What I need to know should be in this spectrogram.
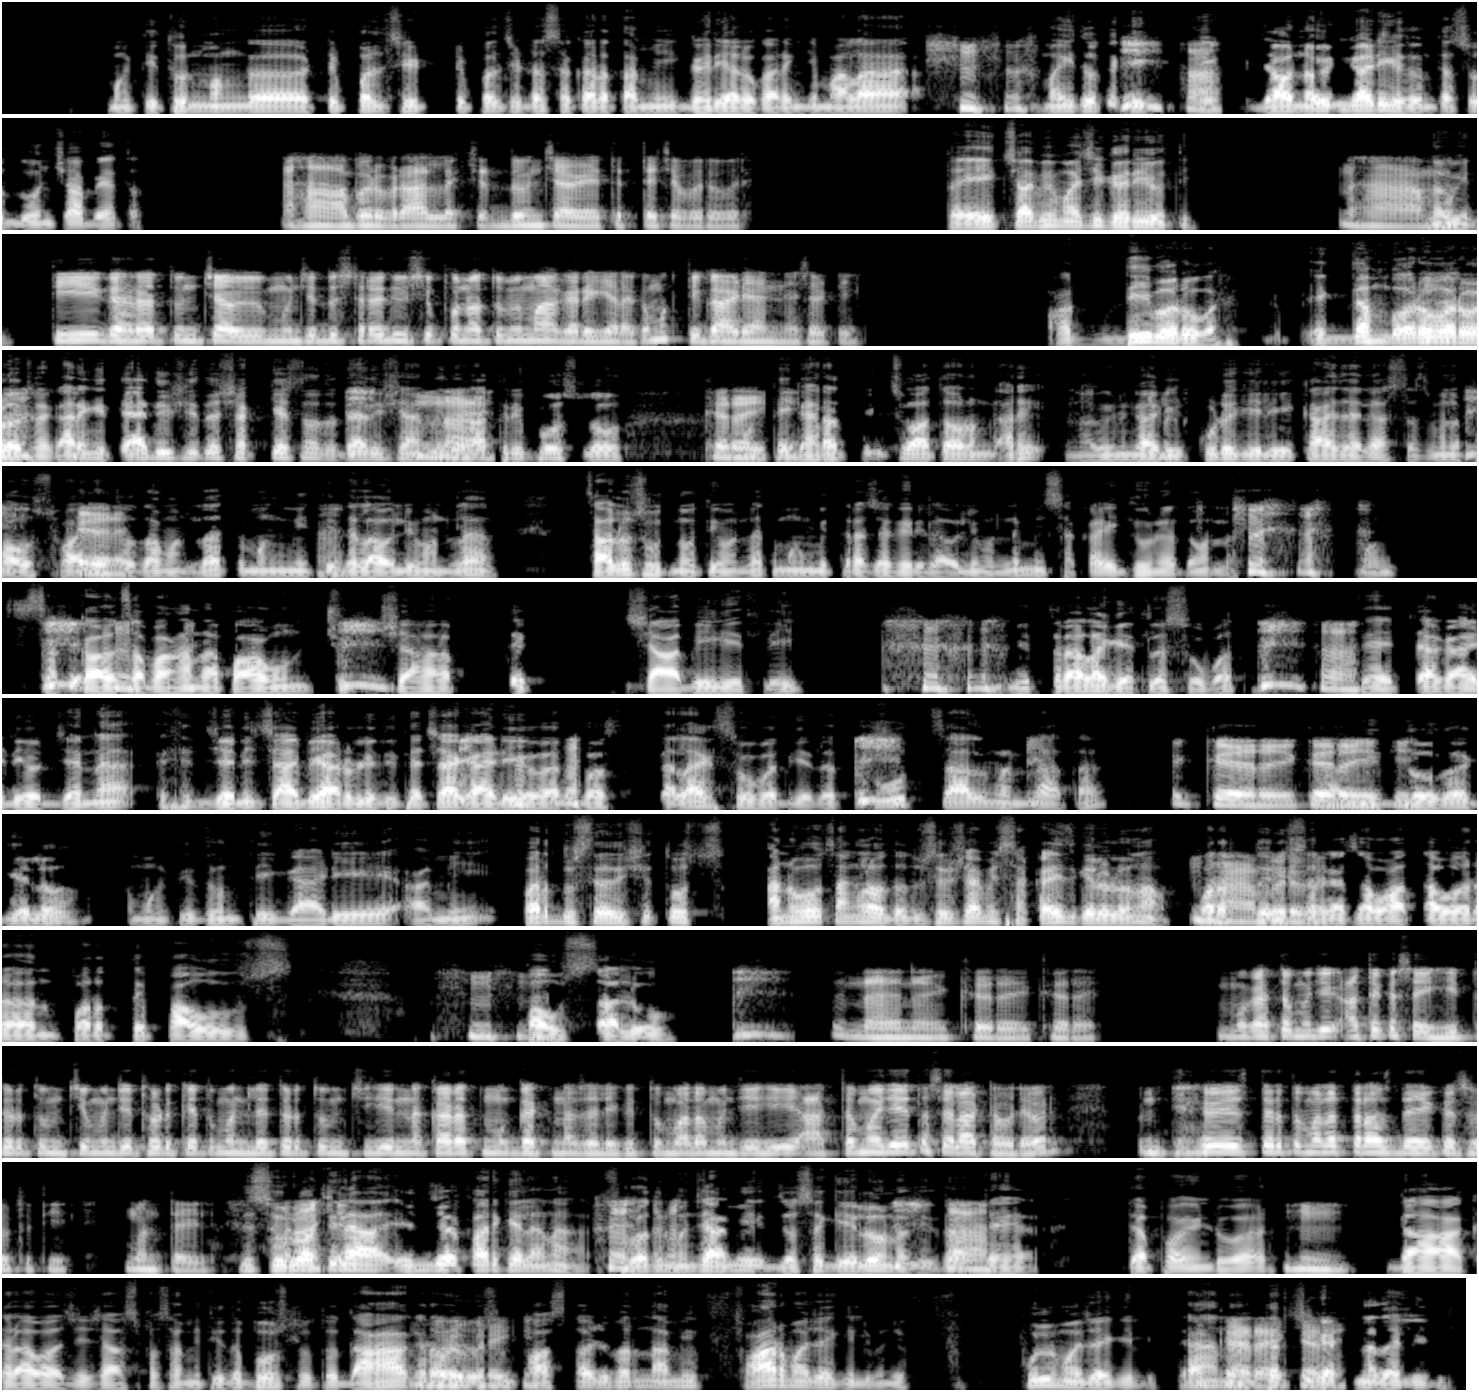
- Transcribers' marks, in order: in English: "ट्रिपल सीट ट्रिपल सीट"; other background noise; chuckle; tapping; trusting: "अगदी बरोबर, एकदम बरोबर ओळखलं"; laugh; chuckle; unintelligible speech; chuckle; laugh; chuckle; laugh; chuckle; laugh; chuckle; laughing while speaking: "खरं आहे, खरं आहे की"; chuckle; laughing while speaking: "पण त्यावेळेस"; laugh; chuckle
- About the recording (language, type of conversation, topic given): Marathi, podcast, पावसात बाहेर फिरताना काय मजा येते?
